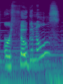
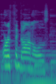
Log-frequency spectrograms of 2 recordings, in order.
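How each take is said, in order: First: The stress is on the second syllable. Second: The stress is on the first syllable. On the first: The speaker calls it right. "It's orthogonals, or orthogonals, kind of like Othello" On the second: The speaker calls it wrong. "I'm stressing the wrong one. I've been saying orthogonals"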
